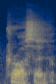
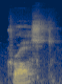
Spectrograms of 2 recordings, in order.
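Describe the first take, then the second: First: The ending sounds like id. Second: The ending sounds like a d.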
